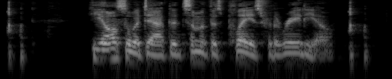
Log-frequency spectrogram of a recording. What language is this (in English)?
English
